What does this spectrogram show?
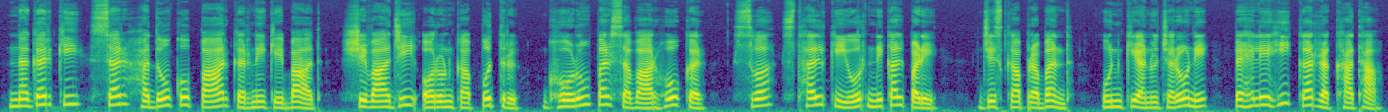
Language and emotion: Hindi, neutral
